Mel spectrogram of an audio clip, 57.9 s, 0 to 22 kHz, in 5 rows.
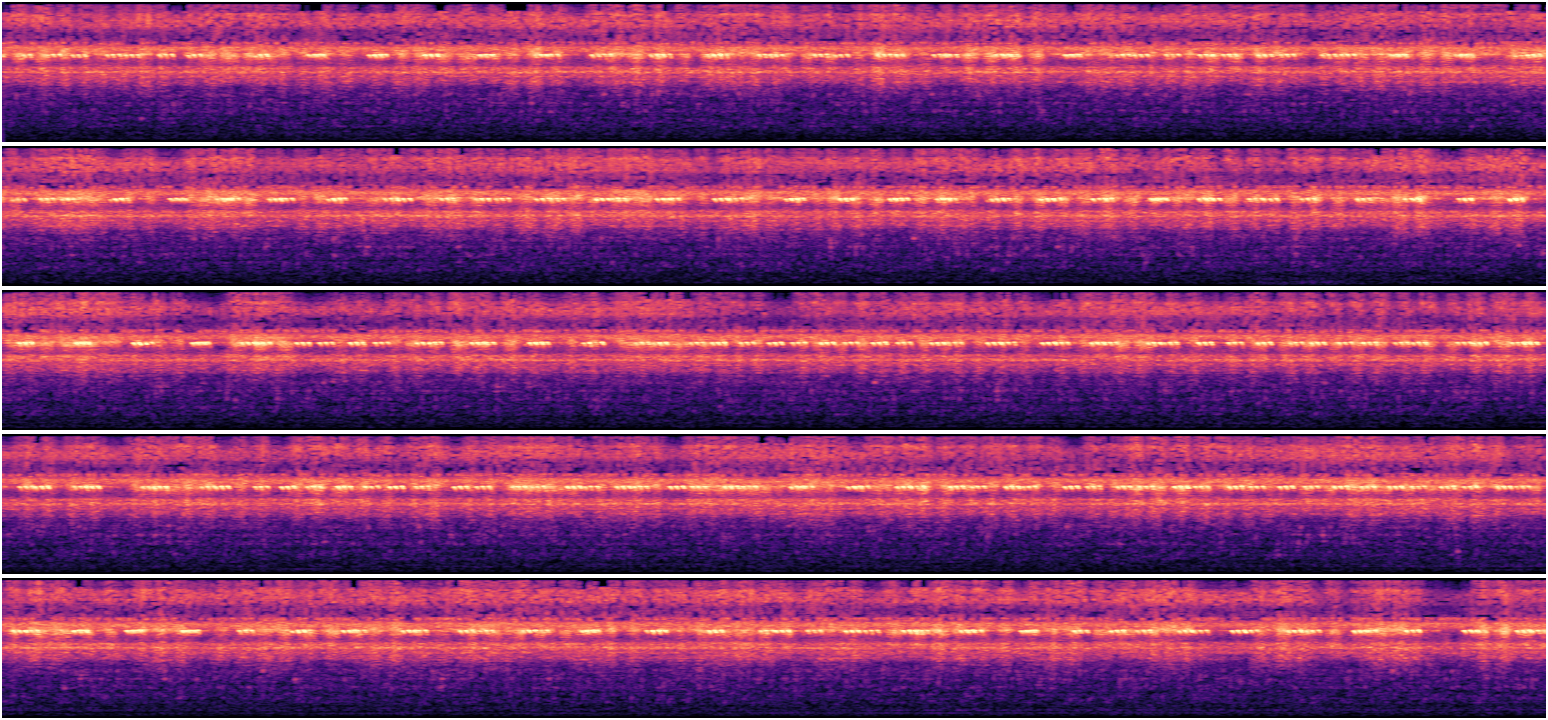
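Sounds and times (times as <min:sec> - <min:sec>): crickets chirping: 0:00.0 - 0:57.9.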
